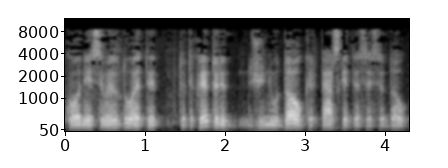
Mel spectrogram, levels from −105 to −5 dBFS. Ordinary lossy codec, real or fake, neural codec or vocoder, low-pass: MP3, 32 kbps; fake; vocoder, 48 kHz, 128 mel bands, Vocos; 10.8 kHz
